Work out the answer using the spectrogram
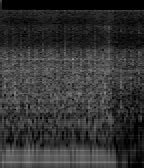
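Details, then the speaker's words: Sharp manual washing machine after replacing pulsator and gearbox, which previously ran very rough and noisy: low even motor hum with no knocking or grinding, then winds down when switched off; wash drive now smooth. "Nah, halus, berhasil halus. Oke, misi saya berhasil."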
